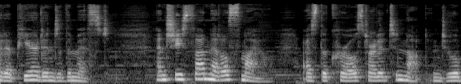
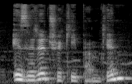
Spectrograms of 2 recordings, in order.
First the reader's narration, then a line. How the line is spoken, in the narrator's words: asked Noita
